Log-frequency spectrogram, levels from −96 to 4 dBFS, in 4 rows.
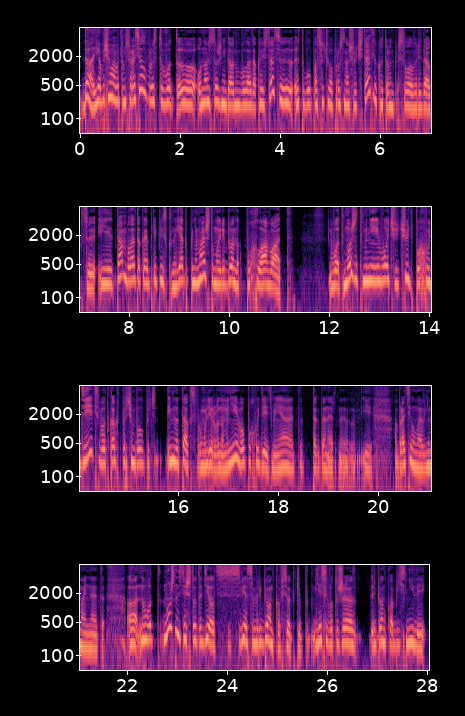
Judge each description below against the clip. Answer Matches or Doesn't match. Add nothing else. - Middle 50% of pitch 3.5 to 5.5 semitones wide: Matches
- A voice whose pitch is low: Doesn't match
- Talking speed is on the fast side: Matches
